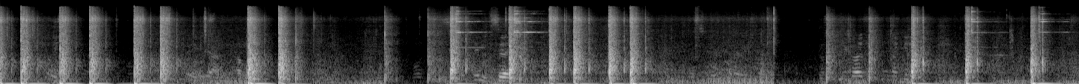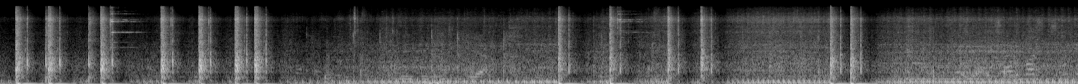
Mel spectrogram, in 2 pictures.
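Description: Pistol shots in rapid pairs and strings, fired in competition, with short breaks between groups. Some hits leave a brief metallic ring from steel targets. The shots thin out to a few last pairs near the end.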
